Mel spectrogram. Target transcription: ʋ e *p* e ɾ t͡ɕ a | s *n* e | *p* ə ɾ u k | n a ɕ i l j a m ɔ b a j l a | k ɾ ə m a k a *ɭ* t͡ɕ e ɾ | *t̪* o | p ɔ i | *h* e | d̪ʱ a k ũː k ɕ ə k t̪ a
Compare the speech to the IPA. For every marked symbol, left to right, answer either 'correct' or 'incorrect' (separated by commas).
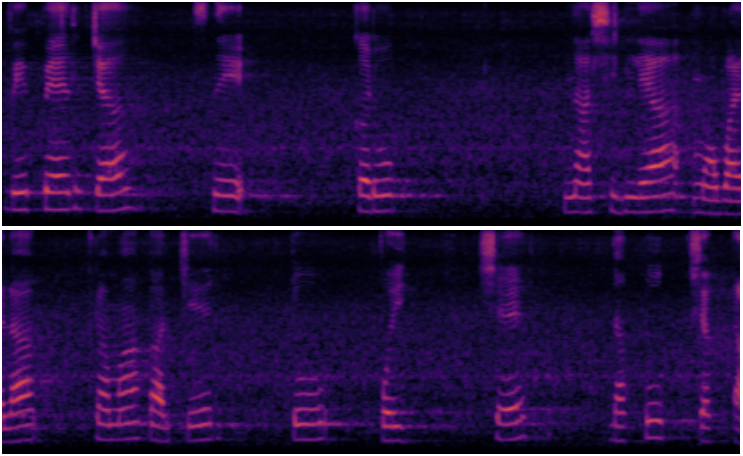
correct, correct, incorrect, incorrect, correct, incorrect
